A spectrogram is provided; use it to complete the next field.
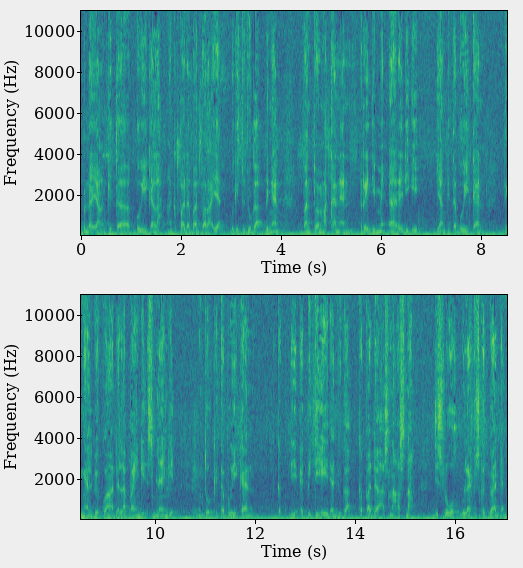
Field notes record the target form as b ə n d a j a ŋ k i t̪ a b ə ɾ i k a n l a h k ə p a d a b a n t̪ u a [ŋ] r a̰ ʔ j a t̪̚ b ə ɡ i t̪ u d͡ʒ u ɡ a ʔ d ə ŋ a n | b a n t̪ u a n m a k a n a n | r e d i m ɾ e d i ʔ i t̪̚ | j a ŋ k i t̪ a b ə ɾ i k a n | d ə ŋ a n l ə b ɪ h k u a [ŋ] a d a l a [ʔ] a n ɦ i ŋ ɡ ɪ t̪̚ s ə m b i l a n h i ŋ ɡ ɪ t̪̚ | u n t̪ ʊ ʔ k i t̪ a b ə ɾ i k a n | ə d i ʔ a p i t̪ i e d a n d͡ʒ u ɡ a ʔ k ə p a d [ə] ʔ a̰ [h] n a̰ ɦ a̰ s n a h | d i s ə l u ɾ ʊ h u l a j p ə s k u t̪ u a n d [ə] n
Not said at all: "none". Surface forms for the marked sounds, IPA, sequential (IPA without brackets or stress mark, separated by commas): n, ŋ, p, a, s, a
